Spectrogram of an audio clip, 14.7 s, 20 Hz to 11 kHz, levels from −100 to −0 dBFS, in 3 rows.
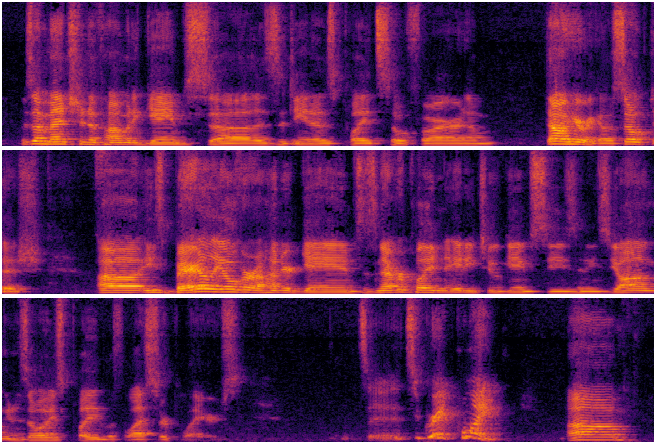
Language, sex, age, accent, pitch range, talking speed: English, male, 30-49, American, 125-170 Hz, 205 wpm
